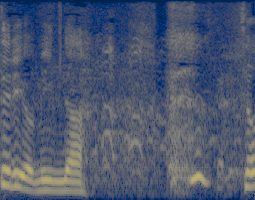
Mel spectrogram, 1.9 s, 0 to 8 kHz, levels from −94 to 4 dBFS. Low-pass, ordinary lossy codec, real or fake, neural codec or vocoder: none; none; real; none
